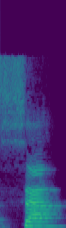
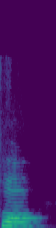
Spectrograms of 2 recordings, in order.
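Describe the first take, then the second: First: The s sound is light and whistling. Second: The s sound is heavy and deep. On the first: The speaker calls it wrong. "Never say it ... if you are making the sound light and filled with the whistle" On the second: The speaker calls it right. "Sod is a heavy letter"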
